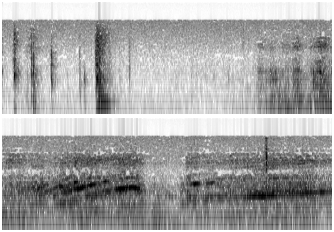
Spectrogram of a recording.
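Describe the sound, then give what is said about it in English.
A few sharp clunks of car doors shutting, a short pause, then an engine rumbles up and revs, its pitch climbing through the gears as the car pulls away, loud. “Hop in, Peter.”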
